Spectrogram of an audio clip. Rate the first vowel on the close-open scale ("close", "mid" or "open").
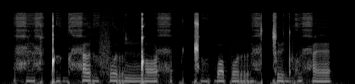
mid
